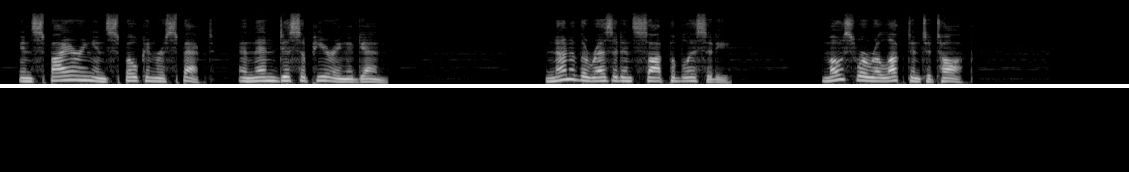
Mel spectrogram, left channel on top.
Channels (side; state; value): right; silent; 64 dB below the other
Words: inspiring in spoken respect, and then disappearing again. None of the residents sought publicity. Most were reluctant to talk.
